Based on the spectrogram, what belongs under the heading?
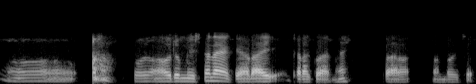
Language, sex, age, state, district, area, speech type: Malayalam, male, 45-60, Kerala, Kottayam, rural, conversation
